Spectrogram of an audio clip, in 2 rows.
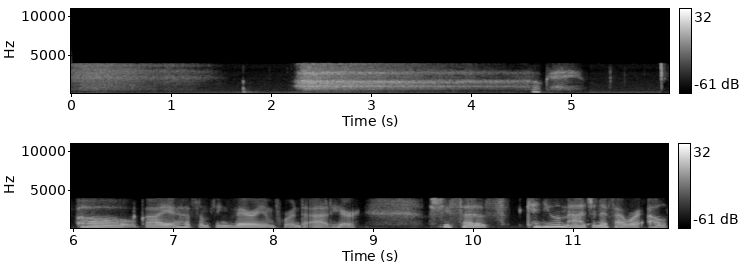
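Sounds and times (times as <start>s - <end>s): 
deep breath in and long exhale: 0.0s - 1.6s, 2.2s - 4.6s, 8.9s - 9.6s
speech: 6.1s - 11.9s.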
